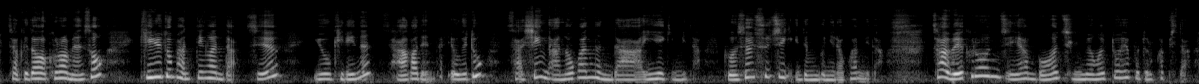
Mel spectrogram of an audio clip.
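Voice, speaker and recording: Female math teacher, high voice, casual quiz-and-answer lecturing. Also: expressive, brisk, a little mellow, slightly rough. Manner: asks questions and answers them herself; colloquial, upbeat, often starts with "so".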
